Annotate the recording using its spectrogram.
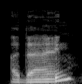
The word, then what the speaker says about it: Aidane: I've got a special guest, Samad Aidan.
